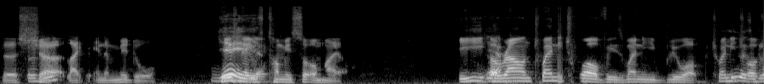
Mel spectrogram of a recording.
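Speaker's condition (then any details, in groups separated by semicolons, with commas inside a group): No condition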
